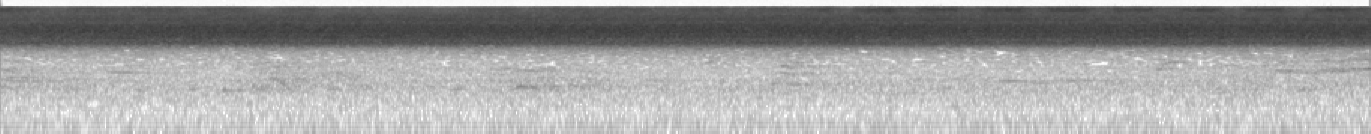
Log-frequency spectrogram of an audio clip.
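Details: Summer cicada chorus over a school playground, a continuous high-pitched shimmering buzz holding constant loudness for the whole stretch, with faint low background murmur and a few soft tonal traces under the drone.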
